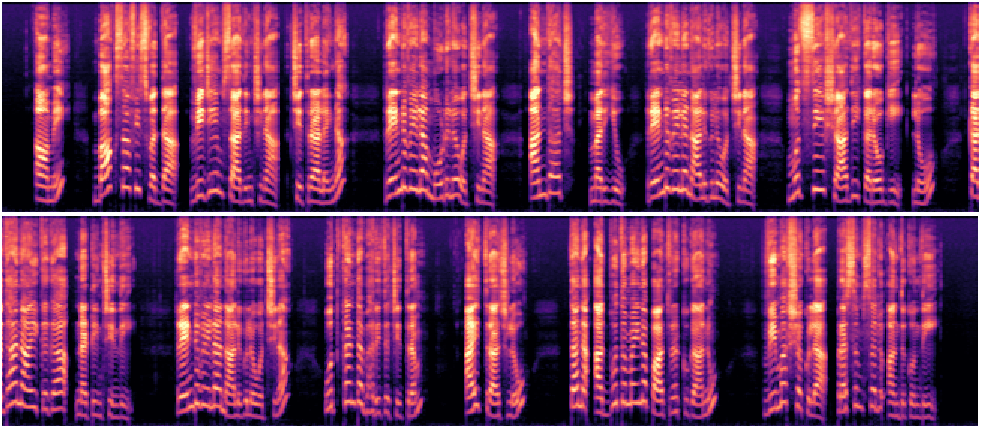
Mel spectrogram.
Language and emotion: Telugu, neutral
